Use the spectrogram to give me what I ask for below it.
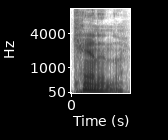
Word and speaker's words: canon: it's pronounced Canon not canot but when you have an ongoing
